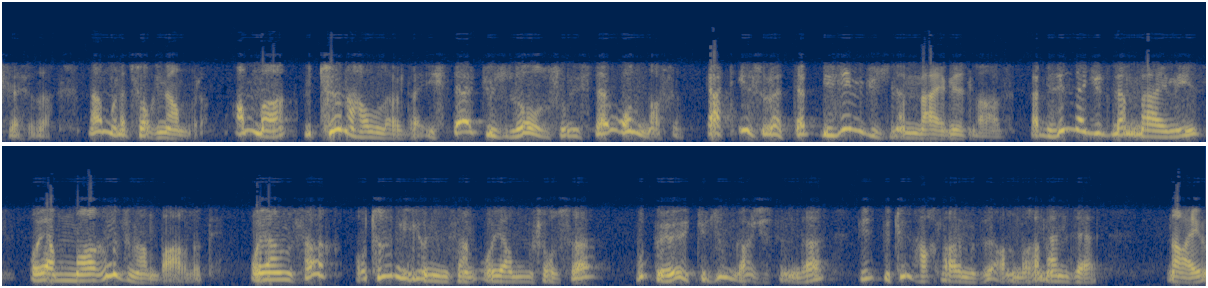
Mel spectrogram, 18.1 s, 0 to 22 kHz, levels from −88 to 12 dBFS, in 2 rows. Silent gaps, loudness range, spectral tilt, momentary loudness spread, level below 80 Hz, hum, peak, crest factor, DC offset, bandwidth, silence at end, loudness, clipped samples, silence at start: none; 4 LU; -8.5 dB/octave; 11 LU; -60 dBFS; none; 0 dBFS; 16 dB; under 0.1%; 5.4 kHz; 0 s; -17 LUFS; under 0.1%; 0 s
